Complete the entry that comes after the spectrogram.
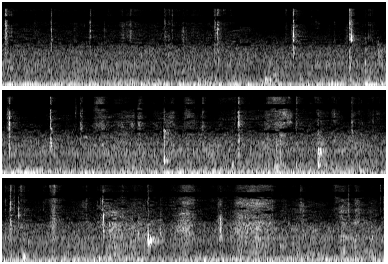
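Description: Close-miked chewing and wet mouth clicks of a person eating stir-fried pork belly and tofu, with irregular smacks scattered over a steady low hum.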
